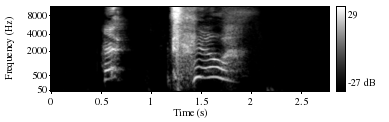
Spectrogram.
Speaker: Sneeze. Phew. I gotta sneeze. Phew.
